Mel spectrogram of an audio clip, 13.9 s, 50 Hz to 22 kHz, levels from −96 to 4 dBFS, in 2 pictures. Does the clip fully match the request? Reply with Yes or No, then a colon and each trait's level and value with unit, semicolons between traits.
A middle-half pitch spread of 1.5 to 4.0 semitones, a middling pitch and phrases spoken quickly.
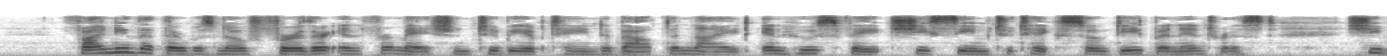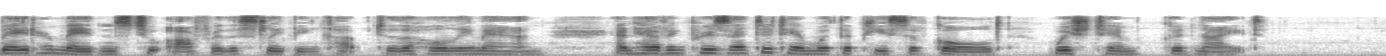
Yes: average, 3.1 semitones; medium, 180 Hz; fast, 215 wpm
